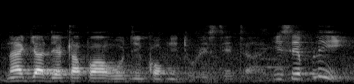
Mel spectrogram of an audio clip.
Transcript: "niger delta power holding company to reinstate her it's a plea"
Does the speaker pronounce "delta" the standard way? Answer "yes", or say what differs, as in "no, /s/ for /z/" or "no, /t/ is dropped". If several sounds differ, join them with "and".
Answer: no, /l/ is dropped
